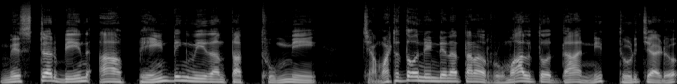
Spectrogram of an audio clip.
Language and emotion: Telugu, disgusted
